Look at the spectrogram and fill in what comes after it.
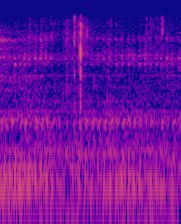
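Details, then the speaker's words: Sleeping dog snoring: a low, steady rumbling snore with a faint click partway through. "Bon, vous entendez Toto qui ronfle. Je fais de l'ASMR, je vous ai dit."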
